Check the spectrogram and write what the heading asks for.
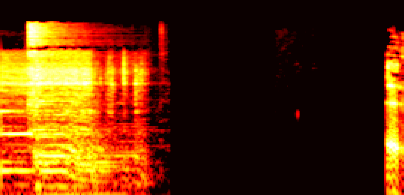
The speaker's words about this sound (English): Excuse me. Geek burp.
